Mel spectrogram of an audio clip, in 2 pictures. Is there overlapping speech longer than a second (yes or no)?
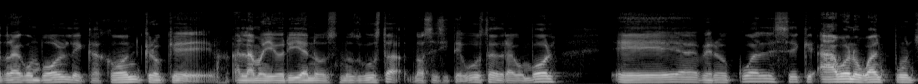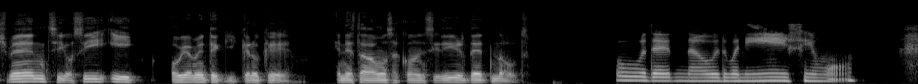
no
